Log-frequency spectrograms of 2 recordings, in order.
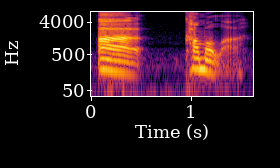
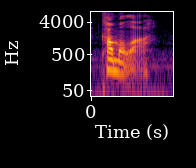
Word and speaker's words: Kamala: Rowan says, Kamala. All the A sounds are pronounced the same way. Okay. Kamala.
